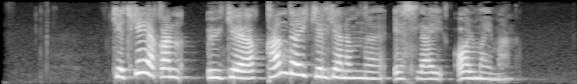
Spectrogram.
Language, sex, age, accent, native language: Uzbek, female, 18-24, Farg'ona, Uzbek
